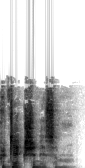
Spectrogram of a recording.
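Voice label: "protectionism", British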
